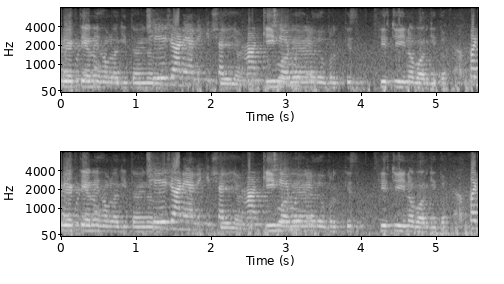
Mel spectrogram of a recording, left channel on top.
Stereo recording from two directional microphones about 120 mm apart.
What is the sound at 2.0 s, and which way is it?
A man's voice, 5° left (ahead or behind).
